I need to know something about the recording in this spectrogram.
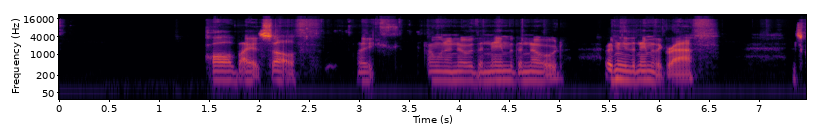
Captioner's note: none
